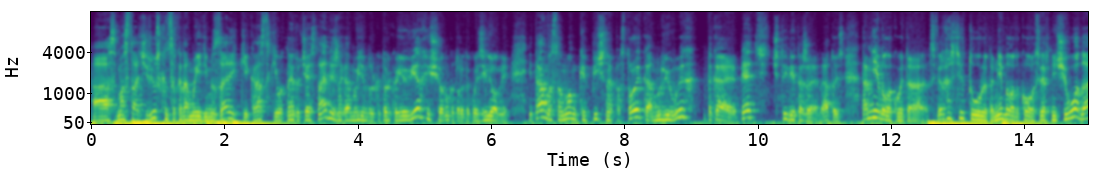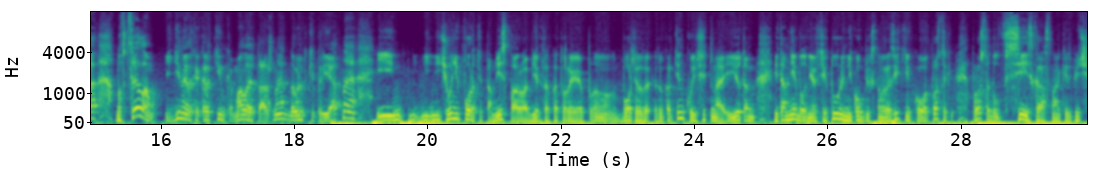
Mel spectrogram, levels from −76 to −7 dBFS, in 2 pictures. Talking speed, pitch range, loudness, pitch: 195 wpm, 120-155 Hz, -14 LUFS, 135 Hz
